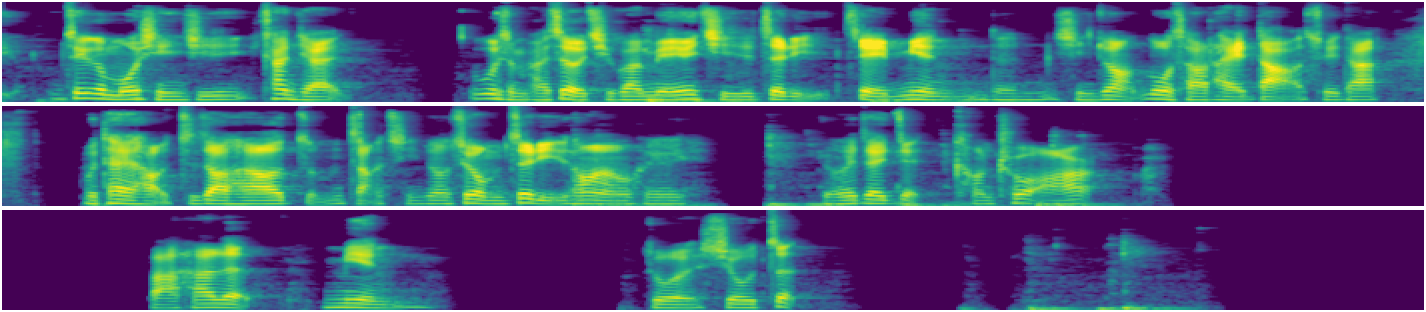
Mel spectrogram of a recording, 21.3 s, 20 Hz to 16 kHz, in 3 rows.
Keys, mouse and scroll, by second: 0.7-2.8 middle drag, 2.8-3.3 scroll up 1, 3.3 KP_1, 4.0-4.4 scroll up 3, 4.4-7.5 shift+middle drag, 9.2 click, 11.0 alt+z, 11.3 click, 11.7 alt+z, 12.4 ctrl+r, 17.4-19.4 middle drag, 19.4 KP_1, 19.9 a, 20.2-21.3 right drag.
